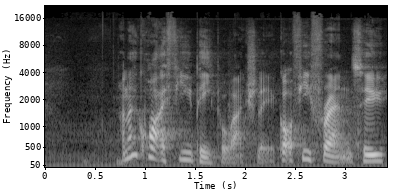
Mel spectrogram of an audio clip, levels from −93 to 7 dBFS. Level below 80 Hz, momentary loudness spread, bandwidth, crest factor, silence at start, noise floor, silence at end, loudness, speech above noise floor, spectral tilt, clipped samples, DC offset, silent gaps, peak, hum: -54 dBFS; 8 LU; 19 kHz; 22 dB; 0 s; -49 dBFS; 0 s; -24 LUFS; 25 dB; -4 dB/octave; under 0.1%; under 0.1%; none; -2 dBFS; 50 Hz at -50 dBFS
